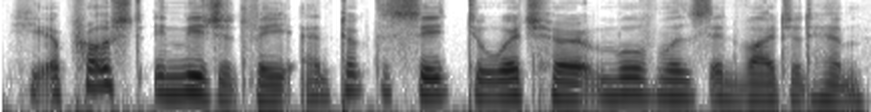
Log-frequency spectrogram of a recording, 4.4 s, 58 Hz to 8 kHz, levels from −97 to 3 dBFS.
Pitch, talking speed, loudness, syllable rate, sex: 115 Hz, 180 wpm, -18 LUFS, 5.5 syllables/s, male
